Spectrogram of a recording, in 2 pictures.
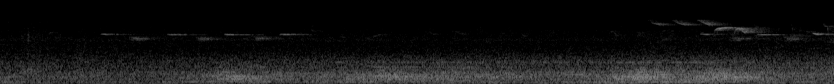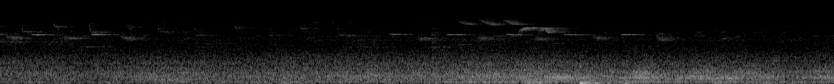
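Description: Outdoor ambience with small birds chirping in quick clusters of short high notes, some of them falling in pitch, over a steady low background rumble. A brief low thump comes about fourteen seconds in.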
